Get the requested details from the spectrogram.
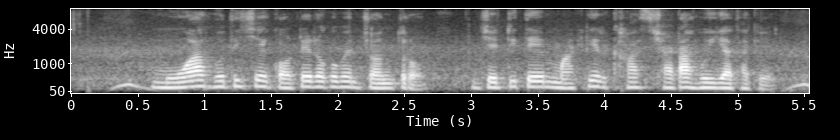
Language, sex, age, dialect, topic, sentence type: Bengali, female, 25-30, Western, agriculture, statement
